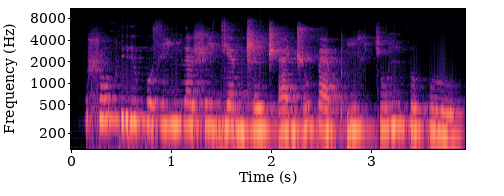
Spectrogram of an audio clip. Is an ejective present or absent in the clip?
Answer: present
